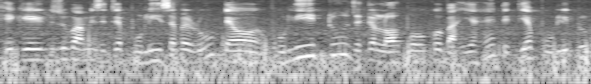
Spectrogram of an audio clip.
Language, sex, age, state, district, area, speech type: Assamese, male, 30-45, Assam, Sivasagar, urban, spontaneous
